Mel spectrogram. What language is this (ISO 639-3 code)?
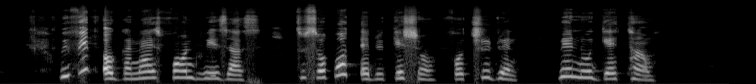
pcm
